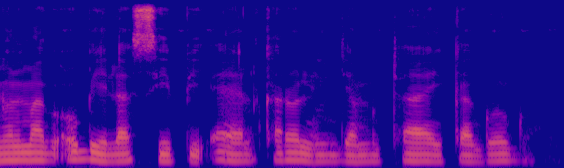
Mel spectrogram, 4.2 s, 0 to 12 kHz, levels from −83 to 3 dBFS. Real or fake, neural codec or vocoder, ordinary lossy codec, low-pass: fake; vocoder, 44.1 kHz, 128 mel bands, Pupu-Vocoder; none; 10.8 kHz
